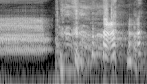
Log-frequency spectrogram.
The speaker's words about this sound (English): What happened to the buzzer? Oh, yeah. Do we have that sound?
